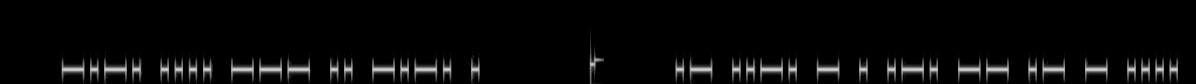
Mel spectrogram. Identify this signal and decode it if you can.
Morse code, heard as a keyed tone, about 17 wpm, 700 Hz. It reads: CHOICE AFTERMATH
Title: Sets of 5 Words - New Word Drill - 17wpm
